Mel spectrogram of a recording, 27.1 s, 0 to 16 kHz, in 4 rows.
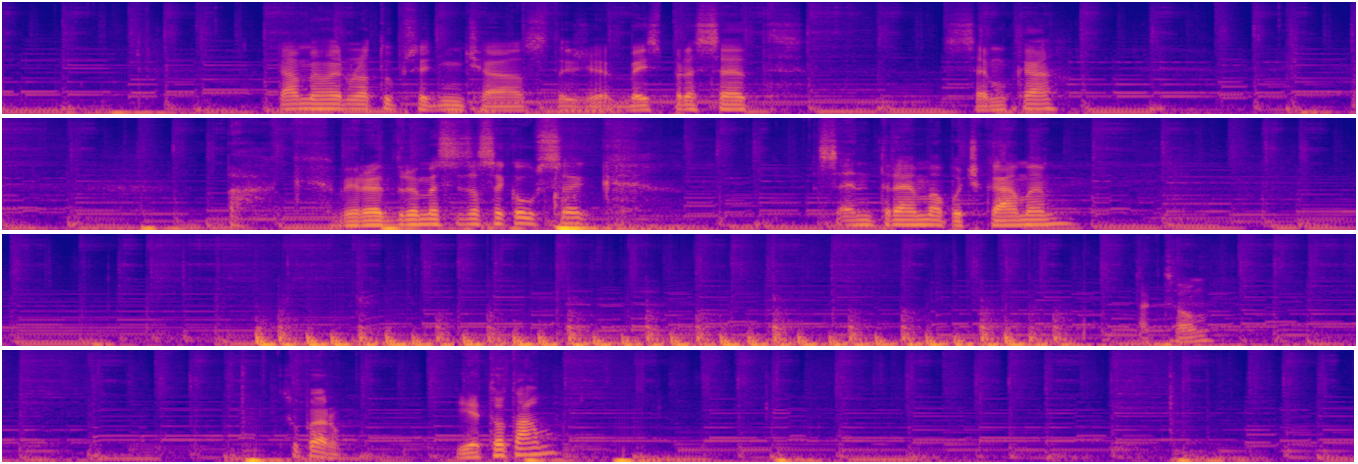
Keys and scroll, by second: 21.5 space, 22.9 space, 24.2 space, 26.2 space.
